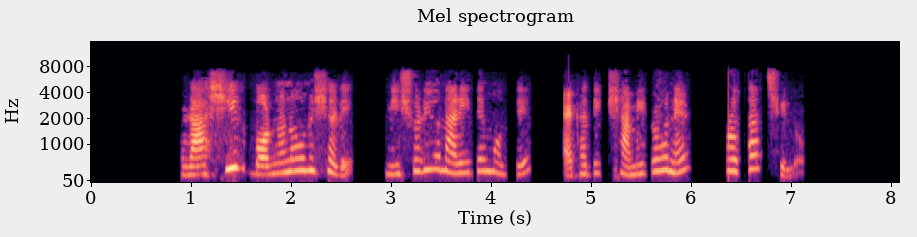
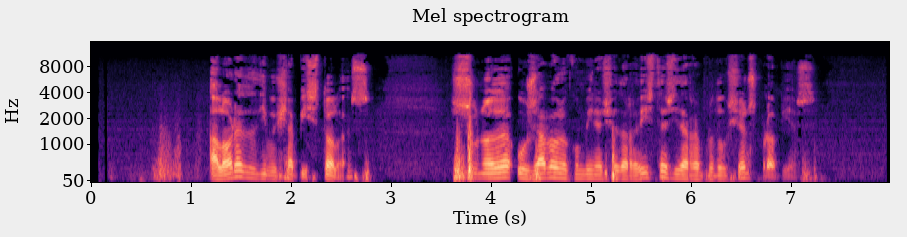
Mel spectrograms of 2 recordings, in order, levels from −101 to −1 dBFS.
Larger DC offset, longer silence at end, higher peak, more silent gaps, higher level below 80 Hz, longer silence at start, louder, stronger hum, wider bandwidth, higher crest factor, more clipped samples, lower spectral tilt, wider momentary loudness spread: neither; first, 0.95 s vs 0.8 s; about the same, 0 dBFS vs 0 dBFS; first, 2.63-2.94 s, 4.17-4.25 s, 4.41-4.71 s, 5.11-5.16 s, 6.01-6.35 s vs none; second, -68 dBFS vs -54 dBFS; first, 0.9 s vs 0.65 s; about the same, -19 LUFS vs -21 LUFS; neither; second, 7.8 kHz vs 11.5 kHz; about the same, 20 dB vs 22 dB; neither; second, -3.5 dB/octave vs -5 dB/octave; second, 16 LU vs 20 LU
